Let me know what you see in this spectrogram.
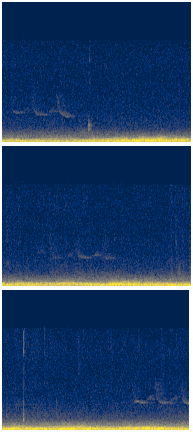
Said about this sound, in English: Ah, I wonder how a big jet sounds from within the shed. Amplified, no doubt.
